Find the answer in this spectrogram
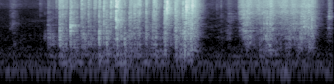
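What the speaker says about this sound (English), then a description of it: "I love how these cards shuffle so good." Tarot cards being shuffled by hand in two quick riffling bursts, crisp close papery flutters separated by a short pause.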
